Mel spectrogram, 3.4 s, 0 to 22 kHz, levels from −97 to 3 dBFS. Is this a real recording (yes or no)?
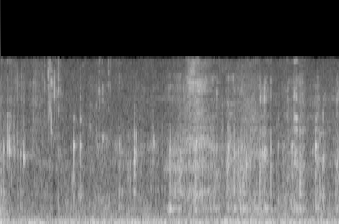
no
